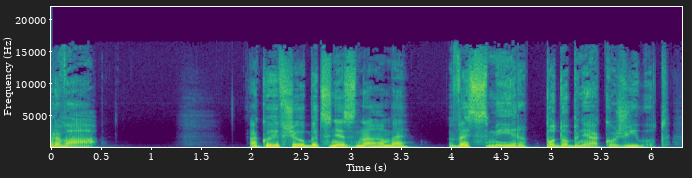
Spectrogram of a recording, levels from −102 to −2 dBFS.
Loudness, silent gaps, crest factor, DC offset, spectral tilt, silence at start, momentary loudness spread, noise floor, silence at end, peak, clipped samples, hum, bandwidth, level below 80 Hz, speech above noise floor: -18 LUFS; none; 18 dB; under 0.1%; -5 dB/octave; 0 s; 11 LU; -77 dBFS; 0.15 s; -2 dBFS; under 0.1%; none; 16.5 kHz; -38 dBFS; 60 dB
